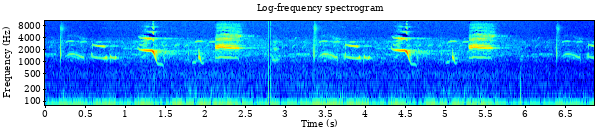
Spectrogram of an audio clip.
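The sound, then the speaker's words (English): A regent honeyeater sings a harsh, squawking little friarbird song, delivering the same scratchy, gurgling phrase twice in clear succession, over a low rumbling background. “Here's another one of a regent honey eater singing another bird's song.”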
